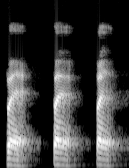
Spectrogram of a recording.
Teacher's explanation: जब प बोला जाता है तो ओष्ठों से वायु संघर्ष करती हुई बाहर निकलती है। आप बोल के देखिएगा, प प प, आपकी जीवा, आपके ओष्ठ बंद होते हैं लेकिन हवा संघर्ष करती हुई ओष्ठों से बाहर निकलती है, आप पै बोल पाते हैं बिना ओष्ठों के हिलाए।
